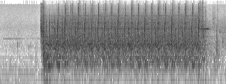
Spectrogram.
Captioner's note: motor whiring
